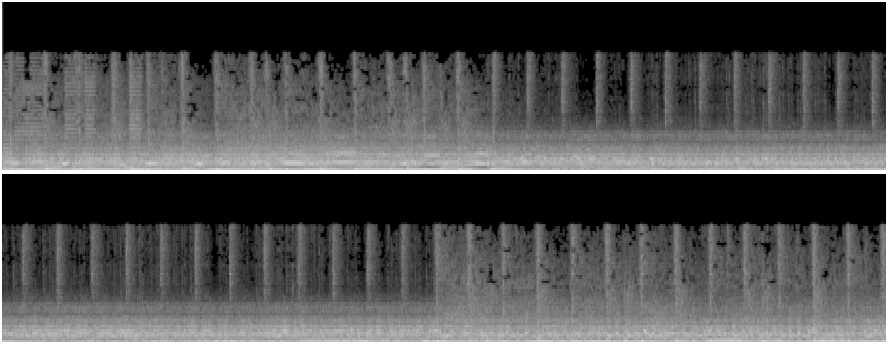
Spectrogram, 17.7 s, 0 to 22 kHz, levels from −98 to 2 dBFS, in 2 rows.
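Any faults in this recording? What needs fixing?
At 13.26 s there are compressed frames skipped: about one frame, roughly 20 ms of audio, never plays, because the frame was missing from the file or the decoder rejected it as damaged. The sound jumps forward by that amount, leaving an audible break in continuity at the join. On a waveform the cycle breaks off and resumes out of step. On a spectrogram a thin vertical seam cuts across the harmonics, with patterns misaligned on either side. To prevent it, verify file integrity after transfer and re-encode from an intact source.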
